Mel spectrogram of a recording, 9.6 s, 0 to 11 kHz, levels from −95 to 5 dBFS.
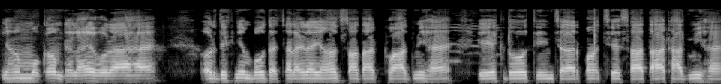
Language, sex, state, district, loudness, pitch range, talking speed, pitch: Hindi, male, Bihar, Supaul, -16 LUFS, 110-120 Hz, 185 wpm, 115 Hz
